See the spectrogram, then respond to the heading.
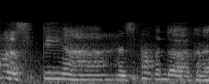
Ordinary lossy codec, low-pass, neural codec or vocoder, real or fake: none; none; codec, 16 kHz, 1.1 kbps, Voila-Tokenizer; fake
